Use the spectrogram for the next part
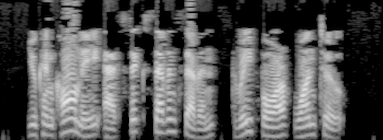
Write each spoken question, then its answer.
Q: Where can you call me?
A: at 677-3412. You can call me at 677-3412.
